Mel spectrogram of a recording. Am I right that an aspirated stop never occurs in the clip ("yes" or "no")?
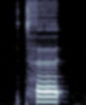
no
